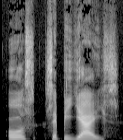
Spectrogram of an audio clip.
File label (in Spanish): "os cepillais", spanish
